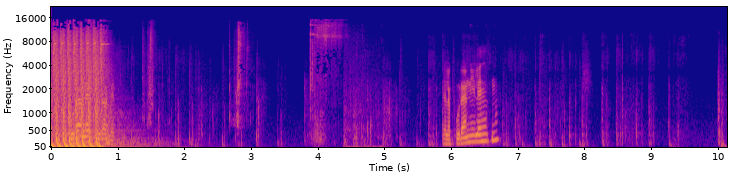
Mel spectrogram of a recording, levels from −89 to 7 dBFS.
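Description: No technical faults can be heard anywhere in this clip.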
